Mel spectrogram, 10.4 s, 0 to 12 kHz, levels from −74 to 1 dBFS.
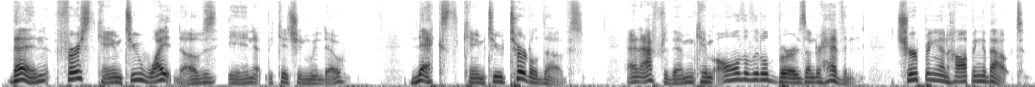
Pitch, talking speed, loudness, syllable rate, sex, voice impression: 140 Hz, 175 wpm, -20 LUFS, 5.0 syllables/s, male, masculine, adult-like, slightly tensed, fluent, slightly refreshing, sincere, lively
